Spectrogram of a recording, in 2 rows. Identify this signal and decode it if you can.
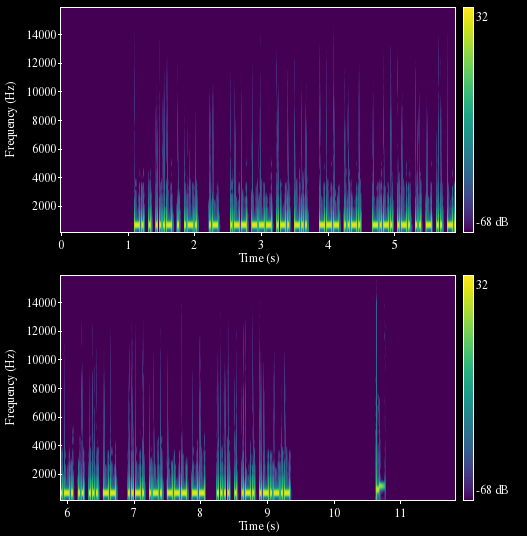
Morse code, heard as a keyed tone, about 44 wpm, 700 Hz. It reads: NEVER A WORD OF CRITICISM FROM HER.
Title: Sentences from Top 1300 Words 45wpm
